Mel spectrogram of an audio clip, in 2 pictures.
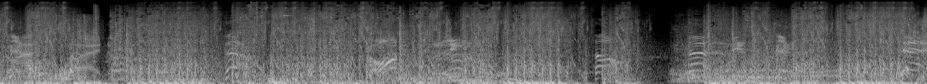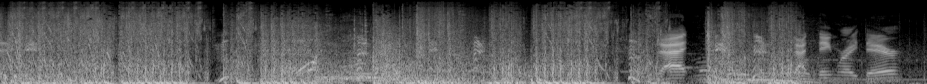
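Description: Sustained gunfire in the online action game Lost Ark: rapid, loud volleys of shots and impacts run almost unbroken, with brief gaps and mechanical clanks, and a voice talks over the battle at times.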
